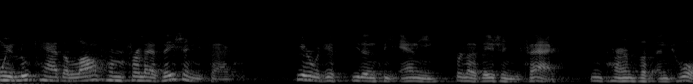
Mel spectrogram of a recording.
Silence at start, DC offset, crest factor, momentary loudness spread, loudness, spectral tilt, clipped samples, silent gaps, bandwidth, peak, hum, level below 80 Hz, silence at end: 0 s; under 0.1%; 16 dB; 10 LU; -43 LUFS; -6.5 dB/octave; under 0.1%; none; 4.9 kHz; -26 dBFS; none; -86 dBFS; 0 s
